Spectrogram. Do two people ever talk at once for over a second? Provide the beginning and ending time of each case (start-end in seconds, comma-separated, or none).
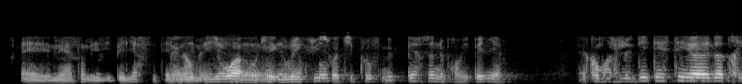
1.7-3.3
